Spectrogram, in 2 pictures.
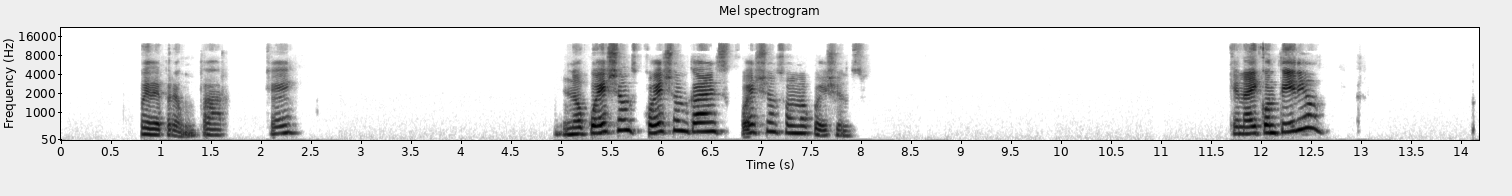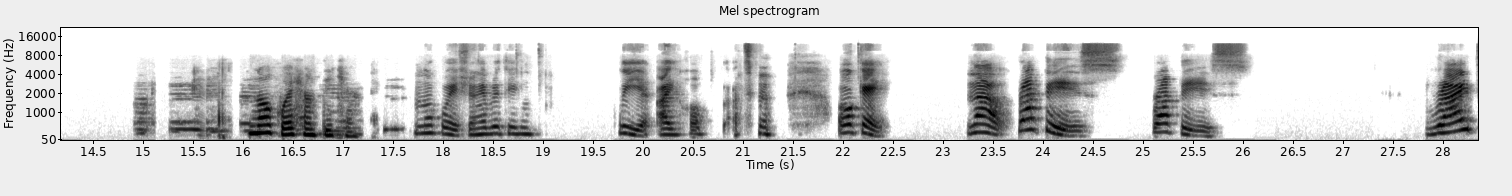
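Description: A woman speaks calmly and clearly over an online call.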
